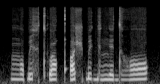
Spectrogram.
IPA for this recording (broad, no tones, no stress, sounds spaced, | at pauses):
ŋ ɔ ɓ e x tʼ u qʼ ə ʃ ɓ e ɡ e ŋ e dʱ ɔ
